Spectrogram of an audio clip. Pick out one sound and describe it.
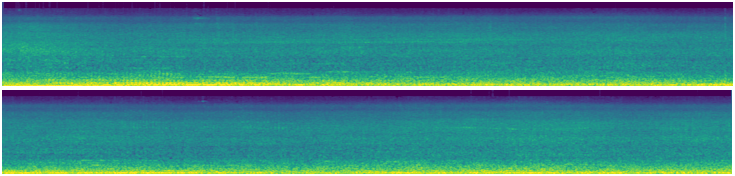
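A motorbike engine hums steadily up close.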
